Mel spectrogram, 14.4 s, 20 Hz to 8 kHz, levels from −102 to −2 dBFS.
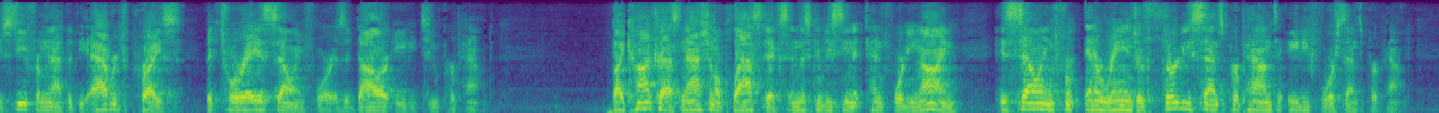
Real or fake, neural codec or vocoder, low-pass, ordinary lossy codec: real; none; 7.2 kHz; AAC, 32 kbps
